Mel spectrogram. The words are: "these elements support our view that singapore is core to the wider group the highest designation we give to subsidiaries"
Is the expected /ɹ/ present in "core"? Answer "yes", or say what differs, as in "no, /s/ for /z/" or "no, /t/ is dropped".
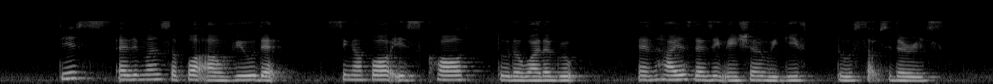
no, /l/ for /ɹ/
